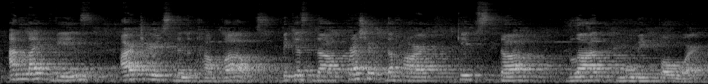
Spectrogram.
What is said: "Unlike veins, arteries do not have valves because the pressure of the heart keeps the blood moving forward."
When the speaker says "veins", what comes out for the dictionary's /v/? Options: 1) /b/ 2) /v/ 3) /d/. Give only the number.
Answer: 1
